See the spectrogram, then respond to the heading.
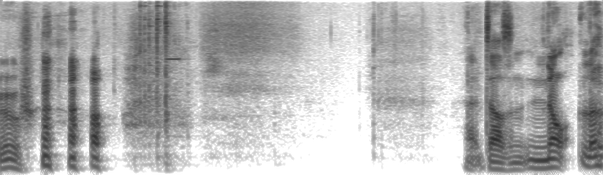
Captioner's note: laughs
